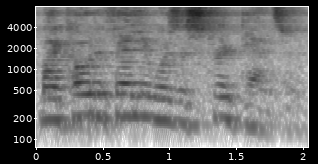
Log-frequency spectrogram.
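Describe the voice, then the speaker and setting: A California pastor and ex-convict in his late forties preaches a testimony sermon, his voice sitting high and moving a little fast. He is earnest and emphatic, circling back to repeat phrases for weight. The sound is roomy and distant, with faint background noise from the far-off mic.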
